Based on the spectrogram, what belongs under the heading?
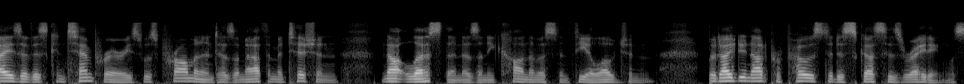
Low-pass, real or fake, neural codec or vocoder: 7.2 kHz; fake; codec, 16 kHz, 0.8 kbps, ZipCodec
